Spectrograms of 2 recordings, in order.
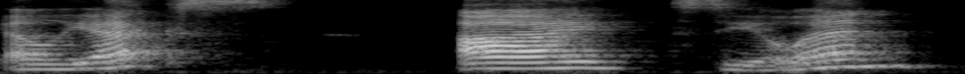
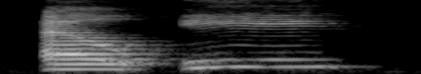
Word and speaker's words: lexicon: L-E-X-I-C-O-N. So pronounce these with me. Lex, this would be open syllable, lexicon, or make that schwa, and it would be lexicon, right? Or lexicon.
